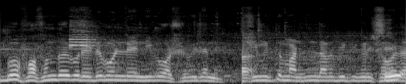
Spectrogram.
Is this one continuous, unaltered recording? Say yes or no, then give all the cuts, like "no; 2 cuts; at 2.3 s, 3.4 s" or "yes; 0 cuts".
no; 1 cut; at 2.4 s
